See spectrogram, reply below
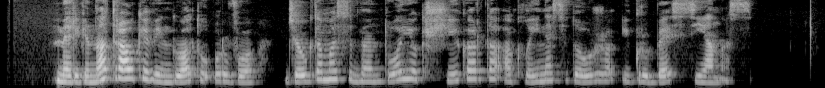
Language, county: Lithuanian, Kaunas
